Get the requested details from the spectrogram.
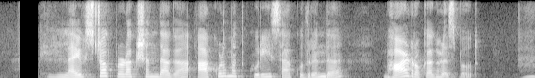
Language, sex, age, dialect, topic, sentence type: Kannada, female, 36-40, Northeastern, agriculture, statement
